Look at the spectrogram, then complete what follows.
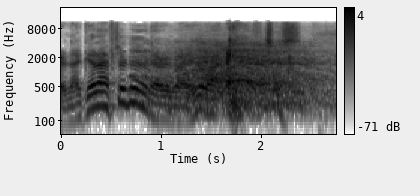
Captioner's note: laughter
